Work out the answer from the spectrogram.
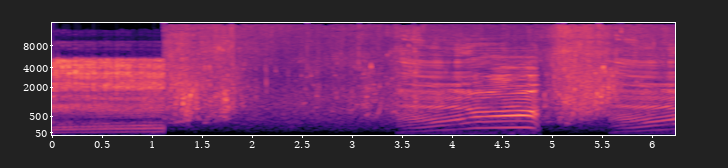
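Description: A cow mooing twice: each moo is long, rising and then holding, the first past the middle and the second starting near the end. Before them, a tractor engine running steadily cuts off abruptly about a second in, leaving the soft wash of shallow water.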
